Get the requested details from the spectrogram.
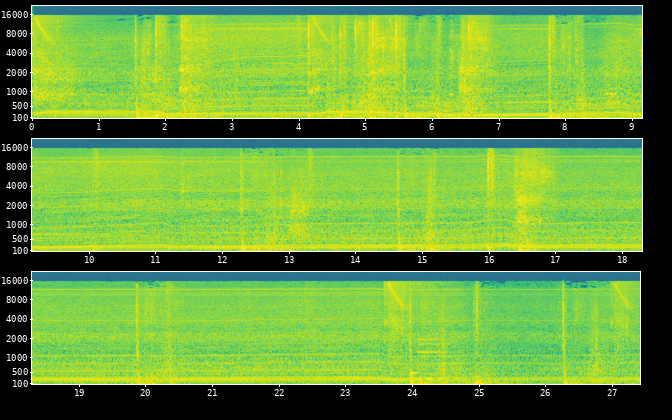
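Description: A sports car engine roars steadily, its pitch rising and falling as it shifts gears.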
